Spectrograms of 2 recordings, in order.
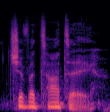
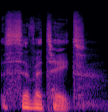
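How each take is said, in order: First: It is said with an Italian pronunciation. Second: It is said with an American English pronunciation. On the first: The speaker calls it right. "the correct pronunciation is civitate" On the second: The speaker calls it wrong. "as an American, my mind says this as civitate"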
